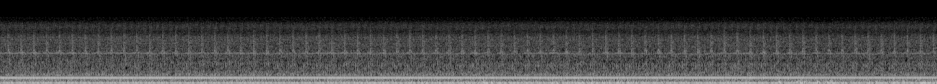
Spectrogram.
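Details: 2001 BMW E38 740i Sport idling: fast light top-end ticking over a steady hum and constant whine, persisting after timing chain guide, tensioner and VANOS profile gasket replacement; no codes, idle smooth; owner suspects VANOS unit, cause unknown.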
